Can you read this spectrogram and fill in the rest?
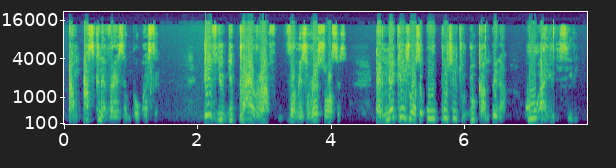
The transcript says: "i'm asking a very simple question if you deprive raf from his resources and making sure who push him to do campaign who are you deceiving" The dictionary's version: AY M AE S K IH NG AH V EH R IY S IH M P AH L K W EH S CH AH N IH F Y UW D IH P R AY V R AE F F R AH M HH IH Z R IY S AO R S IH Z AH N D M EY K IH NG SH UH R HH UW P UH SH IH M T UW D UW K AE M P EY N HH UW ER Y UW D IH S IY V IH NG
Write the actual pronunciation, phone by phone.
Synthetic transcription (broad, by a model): AY M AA S K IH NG AH V EH R IY S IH M P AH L K W EH S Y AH N IH F Y UW D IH P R AY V R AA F F R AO M HH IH S R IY S AO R S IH S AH N M EY K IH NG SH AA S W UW P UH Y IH T UW D UW K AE M P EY N HH UW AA Y UW D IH S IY V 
